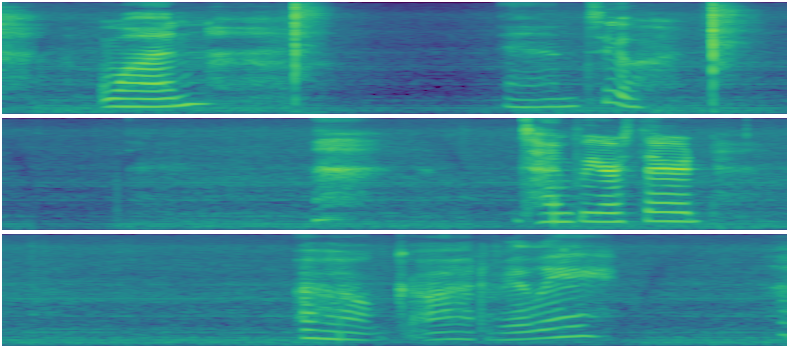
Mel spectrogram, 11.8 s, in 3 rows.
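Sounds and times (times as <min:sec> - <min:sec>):
speech: 0:00.5 - 0:01.2, 0:02.5 - 0:03.5, 0:06.5 - 0:07.6, 0:09.3 - 0:11.0
hand claps during clapping push-ups: 0:03.5 - 0:03.8.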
